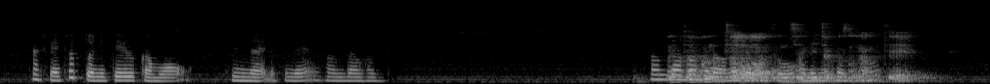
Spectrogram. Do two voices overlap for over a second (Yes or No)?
Yes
